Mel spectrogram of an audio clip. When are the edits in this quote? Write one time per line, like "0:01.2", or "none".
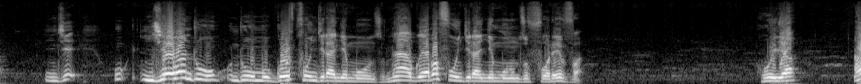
0:03.0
